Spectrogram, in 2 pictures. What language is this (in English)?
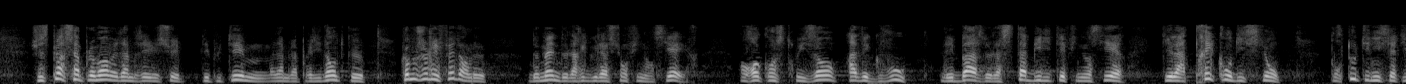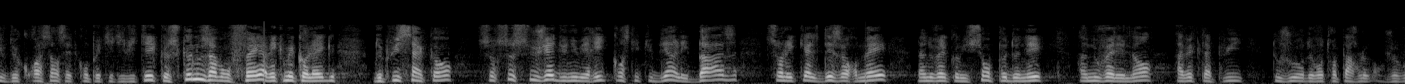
French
